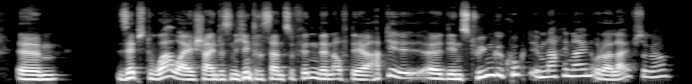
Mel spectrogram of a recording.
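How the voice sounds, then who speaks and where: At a moderate pace, a man talks with a high pitch and very wide pitch swings. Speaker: tech YouTuber, podcast co-host. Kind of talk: casual chat. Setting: live online stream with remote co-hosts.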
